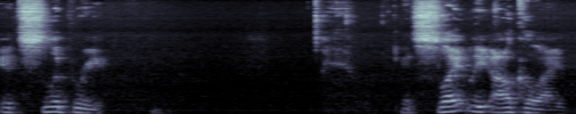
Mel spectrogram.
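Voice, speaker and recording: A man with a slightly hoarse voice giving a casual solo tasting review, musing in an unhurried, savoring way and talking to himself. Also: on the high side. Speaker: whisky reviewer.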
